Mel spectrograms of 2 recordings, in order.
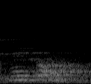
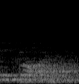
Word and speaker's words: record: If it's a noun, it becomes record. If it's a verb, I would like to record.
